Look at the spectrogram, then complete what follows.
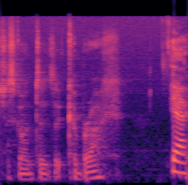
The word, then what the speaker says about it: Cabrach: People at North Uist, I'm not sure to pronounce the one that Ewan's just gone to. Is it Cabrach? Yeah, Cabrach.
